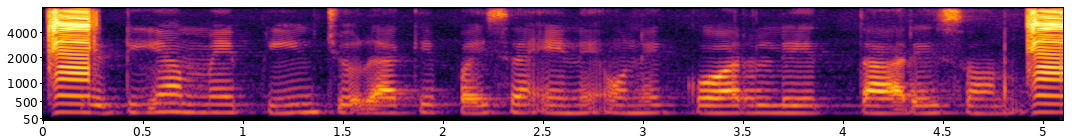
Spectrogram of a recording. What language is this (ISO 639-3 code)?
bho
